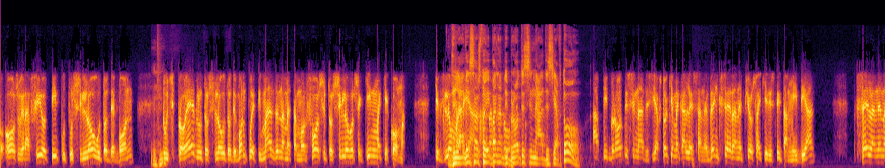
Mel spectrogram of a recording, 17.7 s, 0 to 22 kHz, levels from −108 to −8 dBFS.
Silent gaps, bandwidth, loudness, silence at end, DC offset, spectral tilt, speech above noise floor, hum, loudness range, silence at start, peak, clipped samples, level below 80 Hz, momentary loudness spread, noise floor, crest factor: none; 12 kHz; -17 LUFS; 0 s; under 0.1%; -4.5 dB/octave; 30 dB; none; 3 LU; 0 s; 0 dBFS; under 0.1%; -46 dBFS; 6 LU; -48 dBFS; 18 dB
